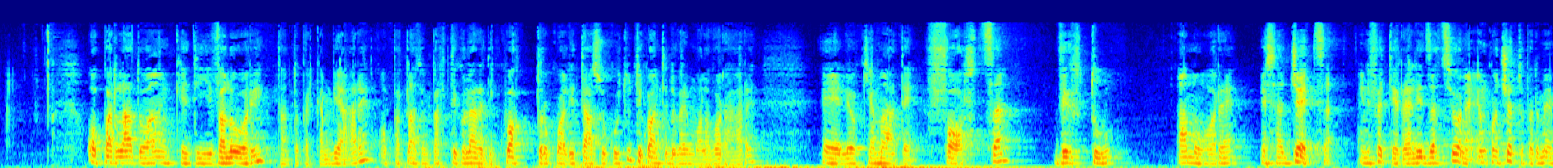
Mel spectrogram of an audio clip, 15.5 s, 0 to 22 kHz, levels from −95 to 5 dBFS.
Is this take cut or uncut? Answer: cut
